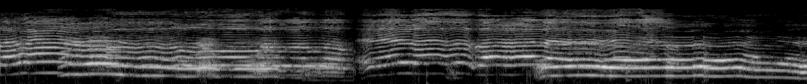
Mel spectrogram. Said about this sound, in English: And now for your listening pleasure, a baby and a husky imitating each other.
